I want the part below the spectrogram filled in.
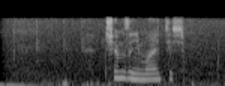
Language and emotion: Russian, neutral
